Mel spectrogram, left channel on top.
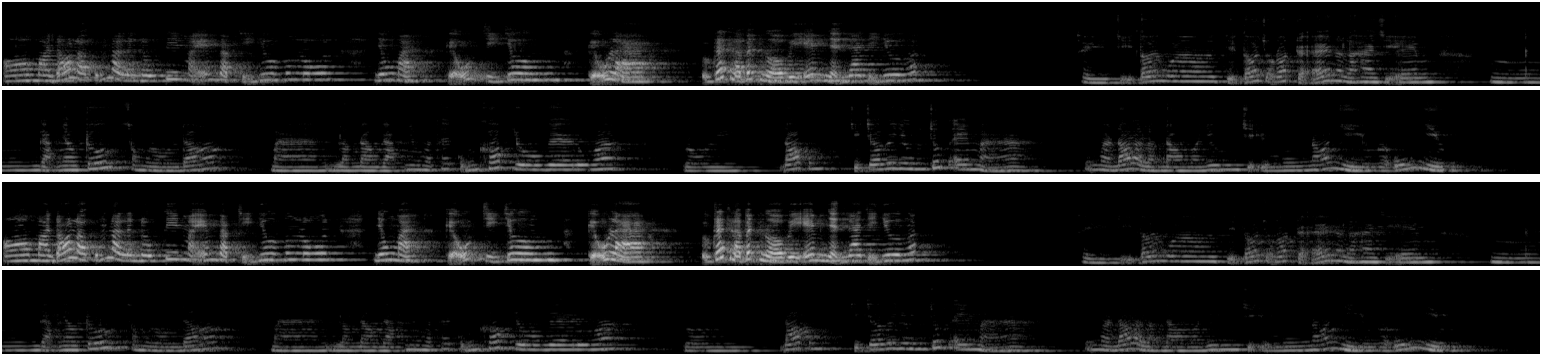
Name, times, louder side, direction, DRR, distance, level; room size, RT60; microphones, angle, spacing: voice 1, 0.0-4.2 4.4-5.5 5.9-6.4 7.0-9.1, right 4 dB, 90° right, 8 dB, 1.2 m, -28 dB
voice 2, 10.8-17.7 18.1-21.6 22.2-22.8 23.2-25.8 26.2-29.8, left 1 dB, 50° left, 6 dB, 1.0 m, -39 dB
23.0 x 18.5 x 2.3 m, 0.91 s
head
